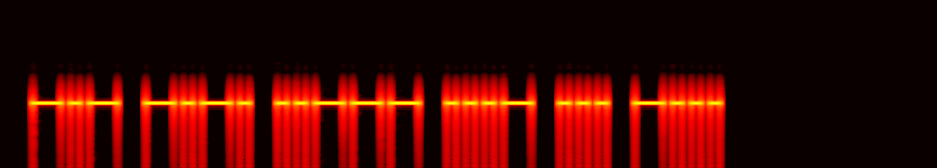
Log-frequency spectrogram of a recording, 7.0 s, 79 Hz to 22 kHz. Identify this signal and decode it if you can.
Morse code, heard as a keyed tone, about 17 wpm, 700 Hz. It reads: KC2VSB
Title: USA Call Signs Repeated 3x 17wpm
